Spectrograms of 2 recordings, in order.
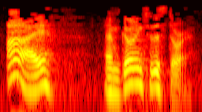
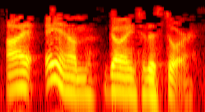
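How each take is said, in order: First: The word "I" is stressed. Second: The word "am" is stressed. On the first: It tells who is going. "you're answering the question, who's going?" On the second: It shows determination to go. "That you could be interpreted, I'm determined to go"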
